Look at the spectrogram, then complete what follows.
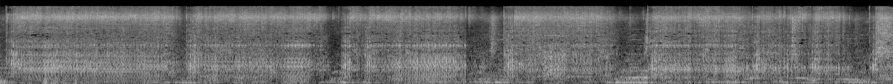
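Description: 24-volt battery-powered high-pressure washer spraying water onto a motorcycle: the hiss of the water jet over the pump motor's hum, in five bursts of one to two seconds with short breaks between them.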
